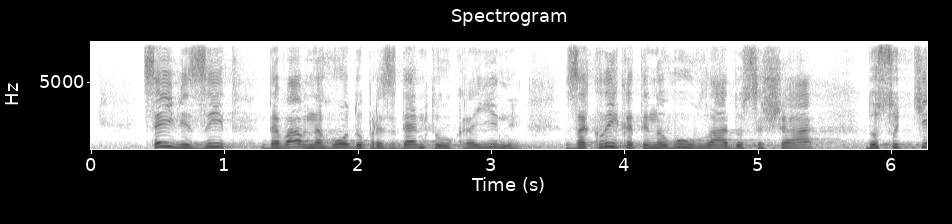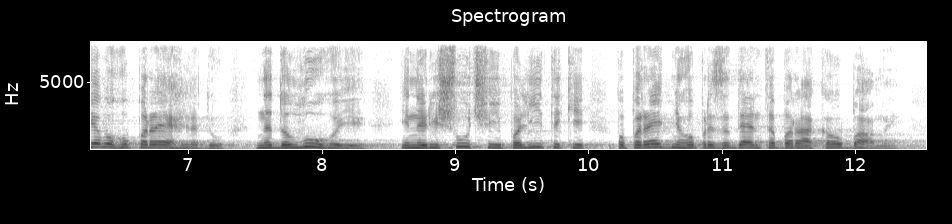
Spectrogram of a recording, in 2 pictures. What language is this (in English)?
Ukrainian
